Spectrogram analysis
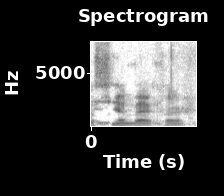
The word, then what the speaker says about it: Schembechler: Am I pronouncing his name right? Oh, Schembechler, right.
